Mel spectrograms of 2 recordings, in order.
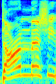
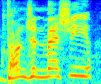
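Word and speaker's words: Dungeon Meshi: unless I'm crazy D is it Dawn meshy or is it dungeon meshy cuz isn't dawn like the shorten for it D meshy or is it dun meshy I don't I freaking know it is is dungeon meshy I don't want to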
